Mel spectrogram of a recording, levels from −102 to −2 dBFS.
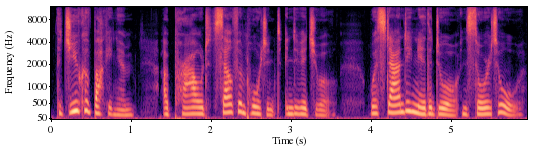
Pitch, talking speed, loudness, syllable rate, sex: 195 Hz, 180 wpm, -20 LUFS, 5.3 syllables/s, female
